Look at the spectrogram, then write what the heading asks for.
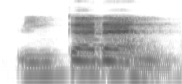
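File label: "lingkaran", Malay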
